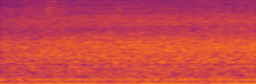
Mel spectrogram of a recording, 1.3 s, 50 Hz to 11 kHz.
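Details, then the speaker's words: Old R22 air conditioning outdoor unit after a capacitor fix: compressor starts and runs with a steady low even hum, no buzzing or clicking; normal compressor operation. "But uh we are back in business. I did hear the compressor start up and"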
